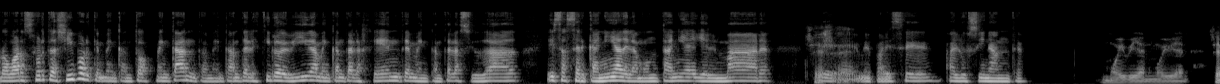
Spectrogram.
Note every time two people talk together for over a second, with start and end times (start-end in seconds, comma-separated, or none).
none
